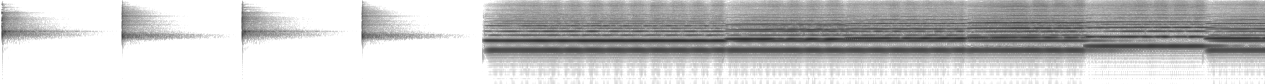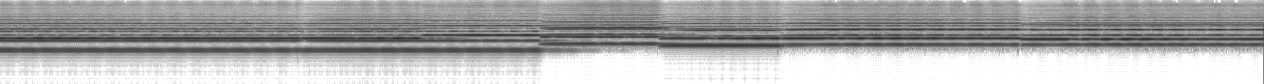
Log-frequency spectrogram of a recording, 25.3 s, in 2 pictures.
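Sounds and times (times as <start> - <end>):
flute trio playing: 4.9 - 25.2.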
